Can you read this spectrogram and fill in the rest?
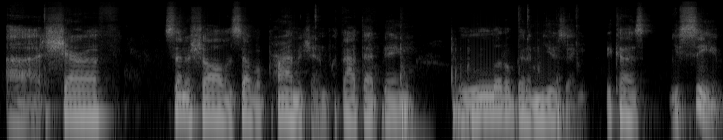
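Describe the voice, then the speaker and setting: A man playing a wry, cocky young vampire in a tabletop roleplay, with a dry, deadpan delivery. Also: medium pitch, moderate pace, husky, close to an everyday voice. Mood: wry, needling.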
